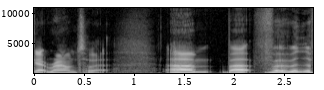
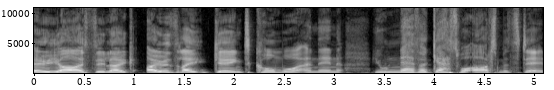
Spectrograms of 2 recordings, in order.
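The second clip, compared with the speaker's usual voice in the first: high-pitched, airheaded, dim-witted upper-class posh voice; 5 semitones higher, 4 dB louder than usual. Explaining how different posh people sound, demonstrating a dumb posh accent. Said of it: "if you're like a dumb posh person, that's when you sound like".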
